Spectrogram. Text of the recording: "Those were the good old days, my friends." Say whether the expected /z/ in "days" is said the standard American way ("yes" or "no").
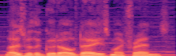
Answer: yes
